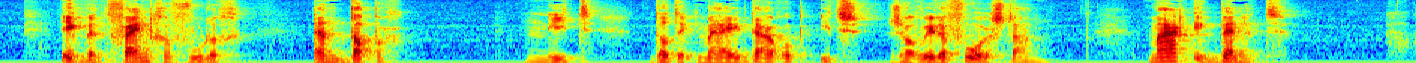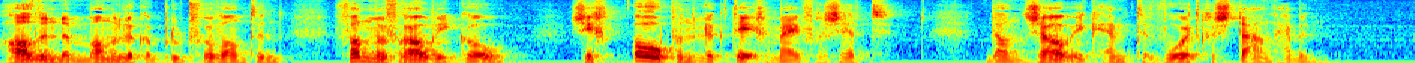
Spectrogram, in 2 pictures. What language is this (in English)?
Dutch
